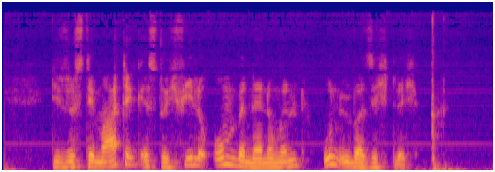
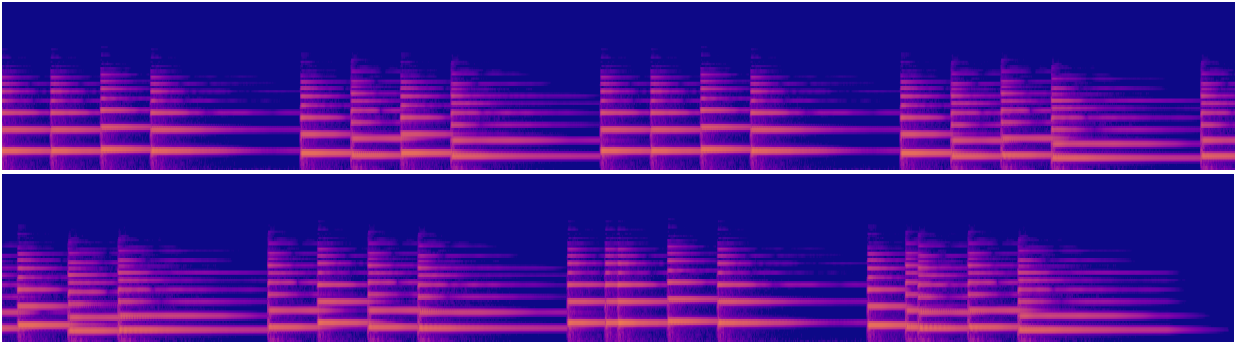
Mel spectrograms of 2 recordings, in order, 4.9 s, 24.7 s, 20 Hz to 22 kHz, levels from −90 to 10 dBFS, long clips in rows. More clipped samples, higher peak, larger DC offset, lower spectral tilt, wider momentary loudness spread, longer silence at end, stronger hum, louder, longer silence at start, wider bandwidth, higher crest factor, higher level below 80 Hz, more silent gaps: neither; first, -2 dBFS vs -18 dBFS; neither; about the same, -6.5 dB/octave vs -6 dB/octave; second, 11 LU vs 17 LU; second, 0.25 s vs 0.55 s; neither; first, -17 LUFS vs -34 LUFS; about the same, 0.05 s vs 0 s; first, 17 kHz vs 6 kHz; about the same, 16 dB vs 16 dB; first, -42 dBFS vs -72 dBFS; neither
